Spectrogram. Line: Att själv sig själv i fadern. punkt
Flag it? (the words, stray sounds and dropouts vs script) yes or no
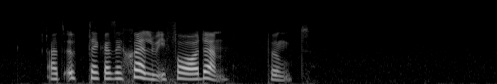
yes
